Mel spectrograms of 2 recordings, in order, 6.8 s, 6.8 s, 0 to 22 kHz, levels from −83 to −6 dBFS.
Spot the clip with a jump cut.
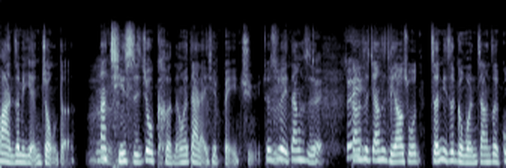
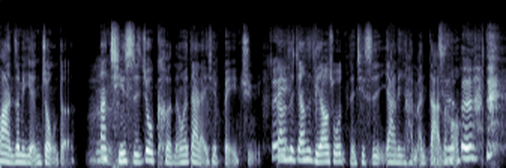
second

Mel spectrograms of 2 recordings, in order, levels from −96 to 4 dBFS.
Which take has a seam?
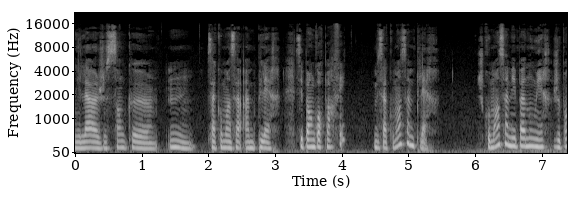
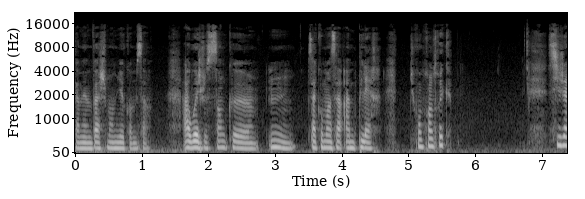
second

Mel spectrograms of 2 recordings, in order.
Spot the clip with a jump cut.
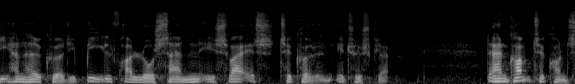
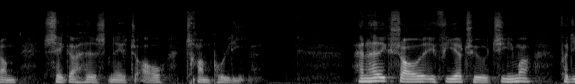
second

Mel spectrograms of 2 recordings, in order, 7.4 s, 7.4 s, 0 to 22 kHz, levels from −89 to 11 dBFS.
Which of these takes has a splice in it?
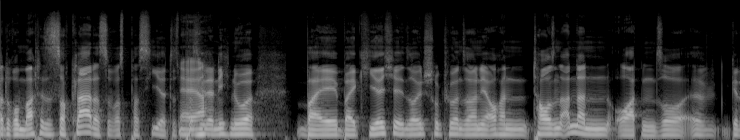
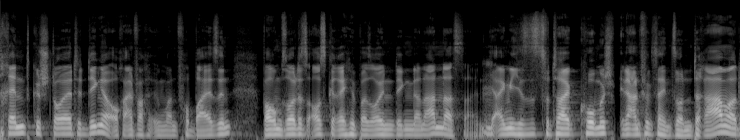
second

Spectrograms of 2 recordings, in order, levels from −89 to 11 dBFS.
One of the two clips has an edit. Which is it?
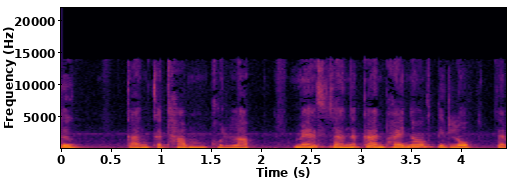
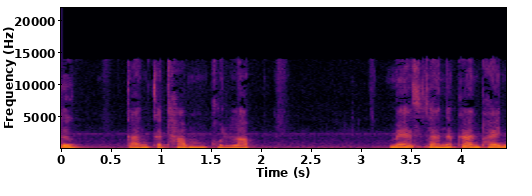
first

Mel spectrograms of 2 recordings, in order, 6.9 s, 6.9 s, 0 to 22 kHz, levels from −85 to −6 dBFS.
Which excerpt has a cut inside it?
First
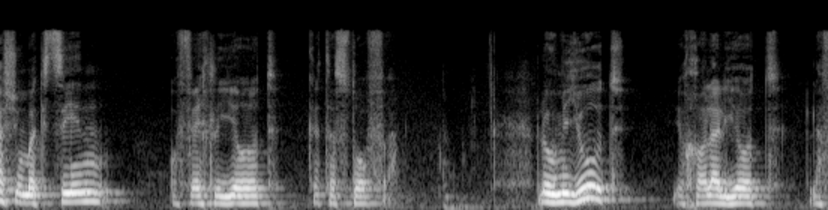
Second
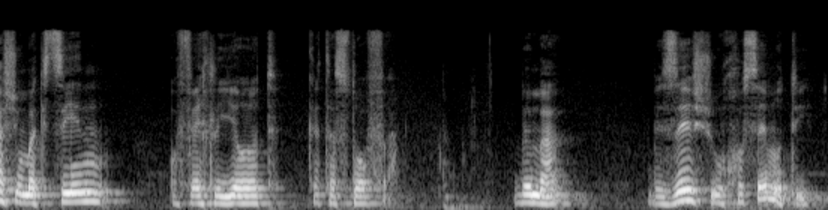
second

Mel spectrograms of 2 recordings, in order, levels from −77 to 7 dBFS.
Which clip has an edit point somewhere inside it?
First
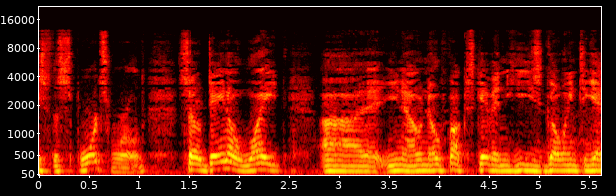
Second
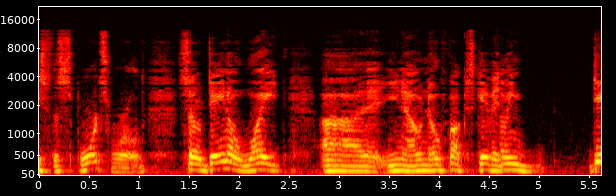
second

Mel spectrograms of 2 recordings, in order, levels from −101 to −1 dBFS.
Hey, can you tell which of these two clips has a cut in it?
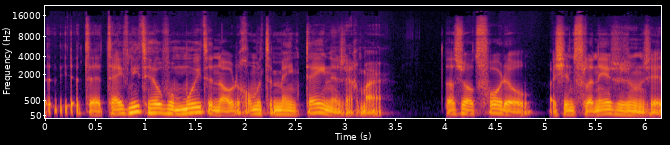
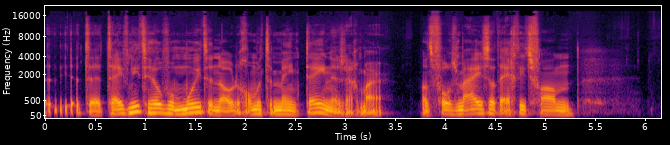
second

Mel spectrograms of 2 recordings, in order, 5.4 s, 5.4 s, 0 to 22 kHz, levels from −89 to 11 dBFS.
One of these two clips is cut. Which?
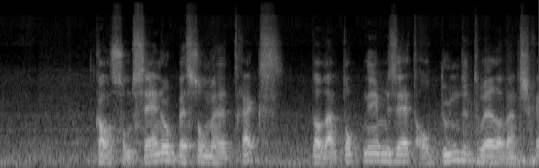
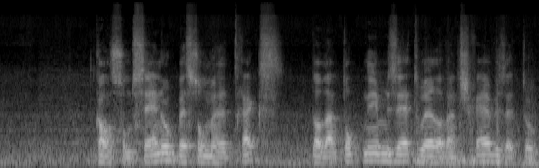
second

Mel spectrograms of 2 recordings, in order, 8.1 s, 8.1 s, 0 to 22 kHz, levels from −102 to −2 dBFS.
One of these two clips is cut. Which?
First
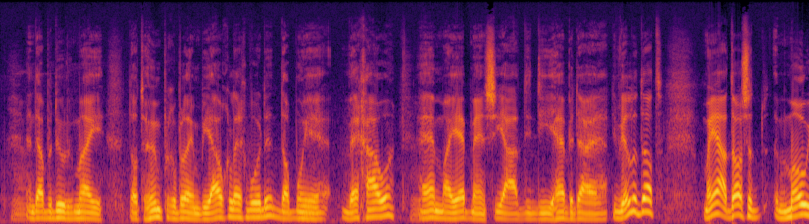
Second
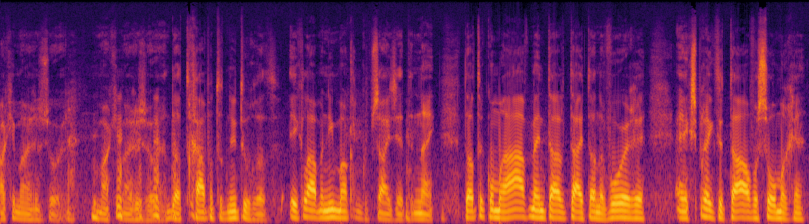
first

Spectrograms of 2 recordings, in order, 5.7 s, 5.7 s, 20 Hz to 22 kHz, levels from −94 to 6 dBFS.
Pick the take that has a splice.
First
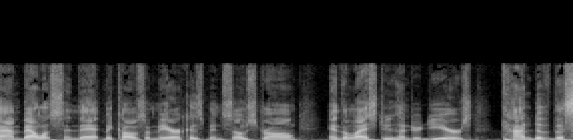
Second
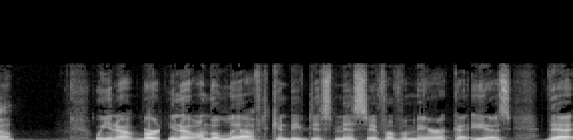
second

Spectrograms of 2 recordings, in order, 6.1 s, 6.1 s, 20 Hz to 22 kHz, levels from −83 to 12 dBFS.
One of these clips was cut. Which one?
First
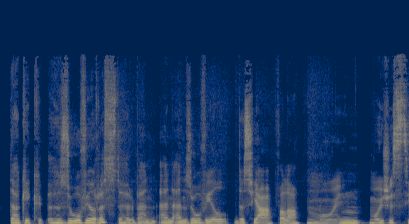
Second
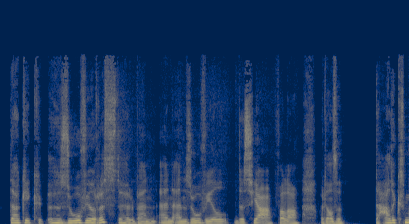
second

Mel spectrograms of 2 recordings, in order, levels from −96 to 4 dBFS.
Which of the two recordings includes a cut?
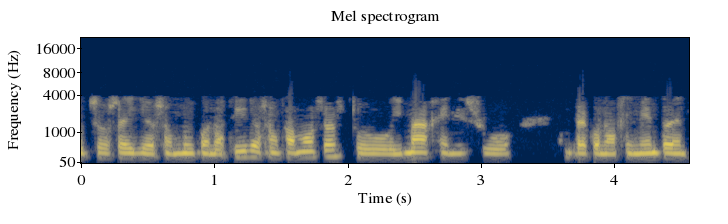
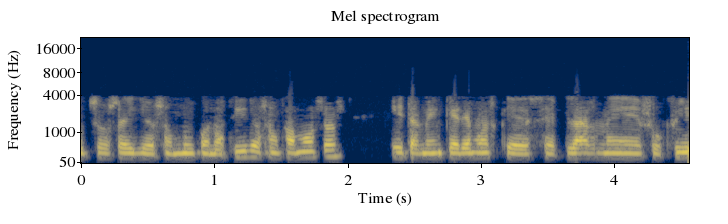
first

